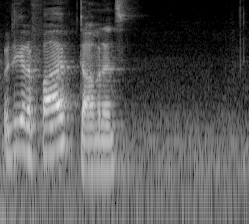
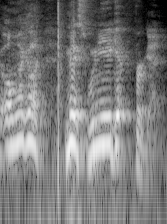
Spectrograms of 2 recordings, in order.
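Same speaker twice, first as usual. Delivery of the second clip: mock panic; 5 semitones higher, 8 dB louder than usual. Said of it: "in a pansy, almost panicked".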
